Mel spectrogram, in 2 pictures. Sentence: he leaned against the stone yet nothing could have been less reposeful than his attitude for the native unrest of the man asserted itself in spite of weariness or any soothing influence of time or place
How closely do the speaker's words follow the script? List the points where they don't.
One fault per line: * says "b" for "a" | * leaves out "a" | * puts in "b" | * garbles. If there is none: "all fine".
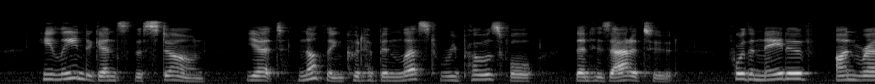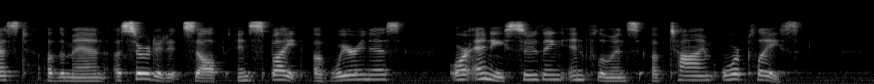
all fine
